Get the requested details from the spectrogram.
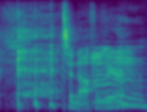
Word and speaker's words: tenofovir: Tenofovir? Mm. What was it? Is that tenofovir? – Yeah, tenofovir. – Yeah. – T-E-N-O-F-O-V-I-R. Yes.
